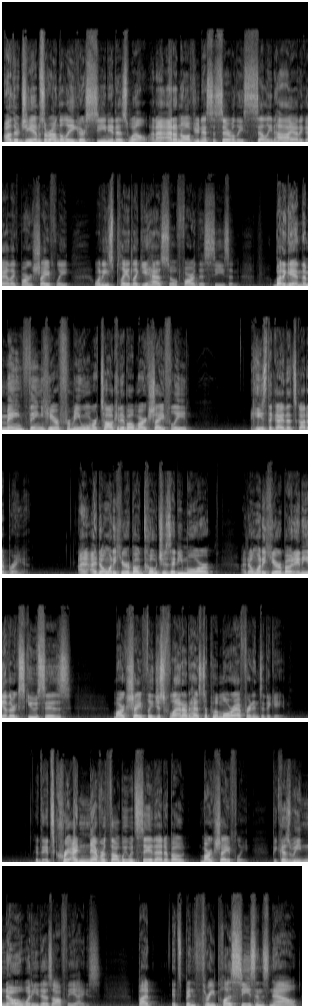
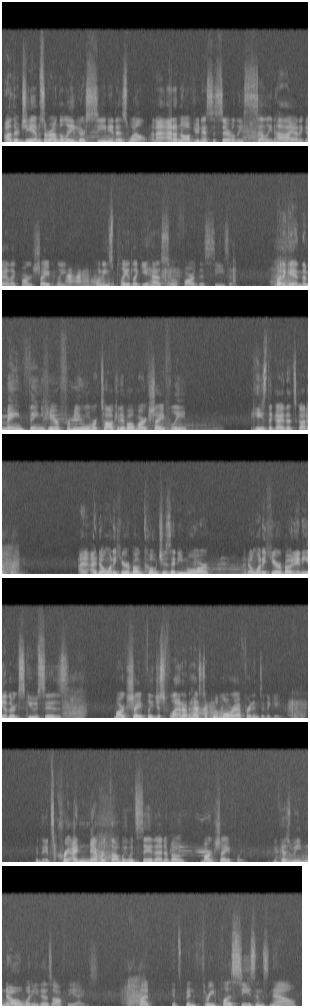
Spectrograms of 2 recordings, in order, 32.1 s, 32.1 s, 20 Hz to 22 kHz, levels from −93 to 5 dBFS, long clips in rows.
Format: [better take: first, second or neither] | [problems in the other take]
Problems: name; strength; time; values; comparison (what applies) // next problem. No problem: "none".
first | hiss; noticeable; throughout; 10 dB below the speech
